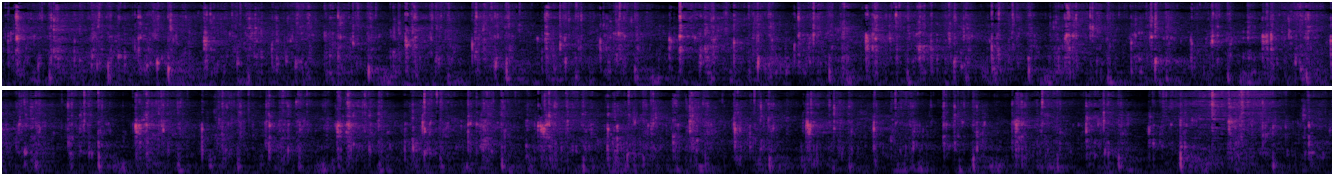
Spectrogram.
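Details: Raw-feeding Pit Bulls tearing into raw beef chunks, quail egg and duck wing in a close ASMR mukbang recording; steady, rapid, moist clicking and squelching chews crowd the whole stretch without pause.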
